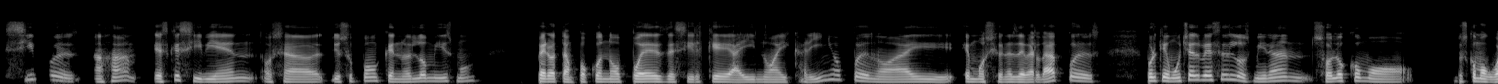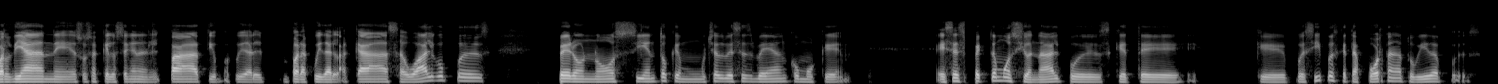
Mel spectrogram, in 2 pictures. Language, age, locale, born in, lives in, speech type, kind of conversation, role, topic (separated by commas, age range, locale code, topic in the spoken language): Spanish, 25-29, es-MX, Mexico, Mexico, conversation, unstructured, none, ¿Cuál es tu animal doméstico favorito y por qué?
